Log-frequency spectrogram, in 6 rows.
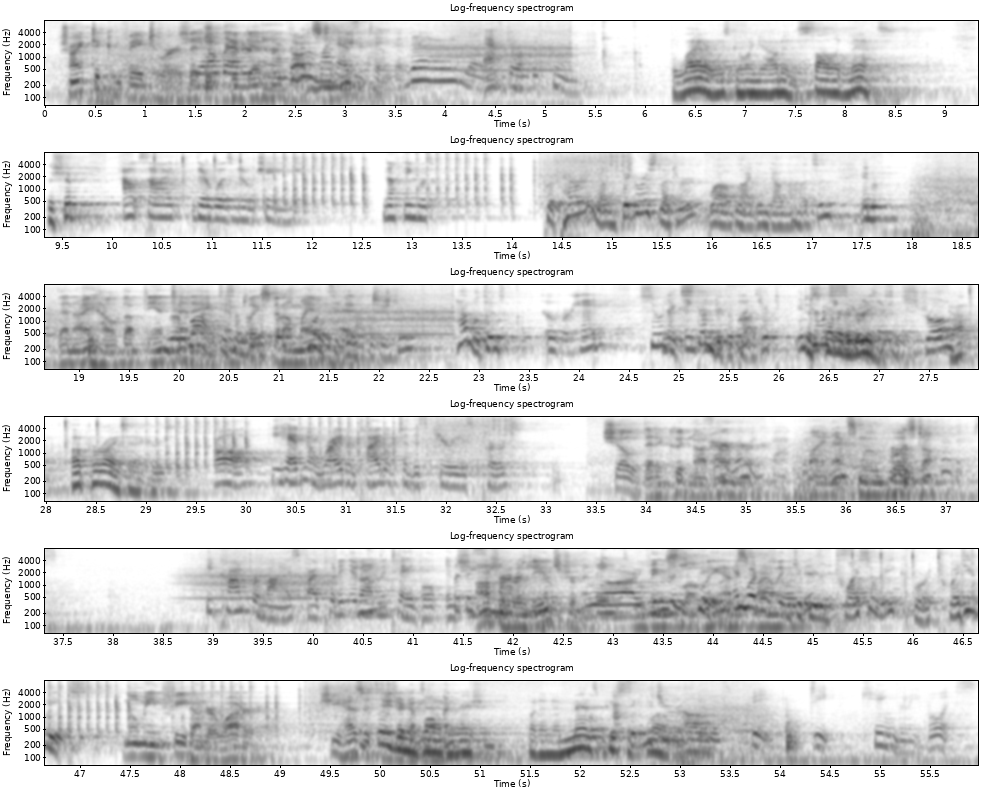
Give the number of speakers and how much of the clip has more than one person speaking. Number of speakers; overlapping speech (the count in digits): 6, about 34%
